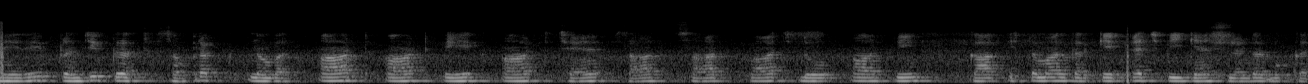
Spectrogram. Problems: constant background noise, low volume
